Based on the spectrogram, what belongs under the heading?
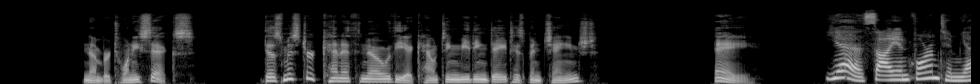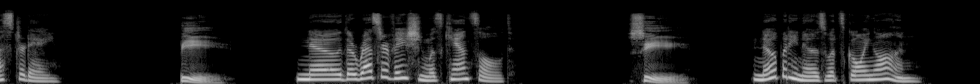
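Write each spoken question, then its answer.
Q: Does Mr. Kenneth know the accounting meeting date has been changed?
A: A: Yes, I informed him yesterday.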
